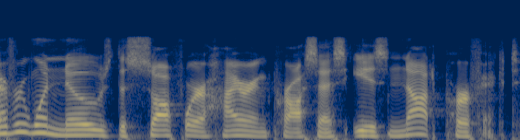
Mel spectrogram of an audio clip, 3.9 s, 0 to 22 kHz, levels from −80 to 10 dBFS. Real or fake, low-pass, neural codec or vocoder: real; 7.2 kHz; none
